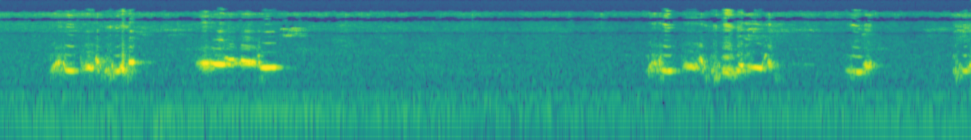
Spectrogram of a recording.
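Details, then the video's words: Magpie calling in two short bursts of mid-pitched, warbling chattering notes, separated by a pause, over a constant low hum. "Chat with a Magpie"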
